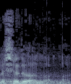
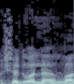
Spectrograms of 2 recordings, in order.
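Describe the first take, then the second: First: Quiet repeating. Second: Muezzin's call. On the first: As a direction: lower and softer, repeating under the breath. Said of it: "تقول". (ترديد بصوت منخفض وهادئ) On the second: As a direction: sound it like the muezzin calling. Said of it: "تعرفون". (نداء المؤذن بخفة) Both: Shown as a demonstration.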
